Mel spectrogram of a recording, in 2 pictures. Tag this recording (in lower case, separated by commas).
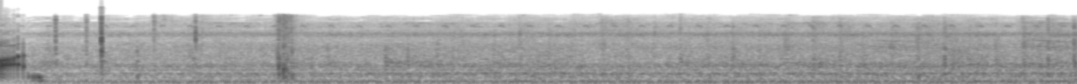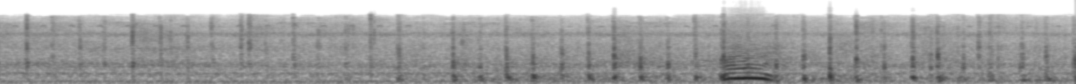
clip-clop, horse clip-clop, animal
